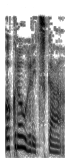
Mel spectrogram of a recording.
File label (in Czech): "okrouhlicka", Praha zastavky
